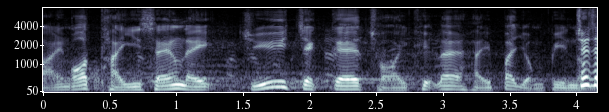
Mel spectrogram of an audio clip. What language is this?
Cantonese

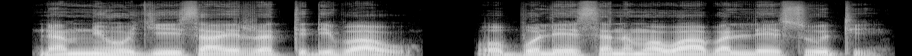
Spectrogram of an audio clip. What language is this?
Oromo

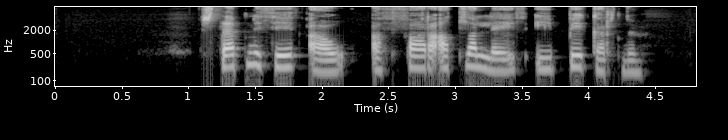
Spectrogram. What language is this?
Icelandic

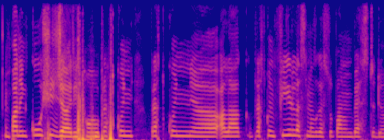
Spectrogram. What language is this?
Kashmiri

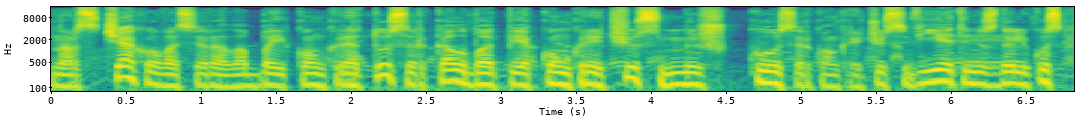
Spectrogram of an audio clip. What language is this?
Lithuanian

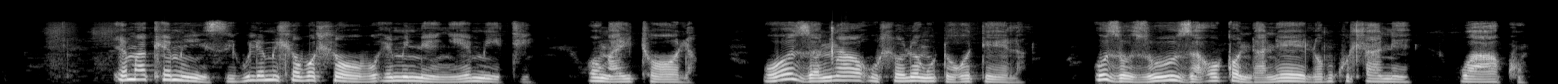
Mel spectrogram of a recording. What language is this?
North Ndebele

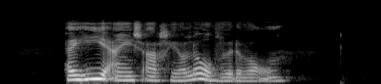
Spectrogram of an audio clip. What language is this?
Western Frisian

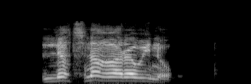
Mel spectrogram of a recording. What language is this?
Kabyle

